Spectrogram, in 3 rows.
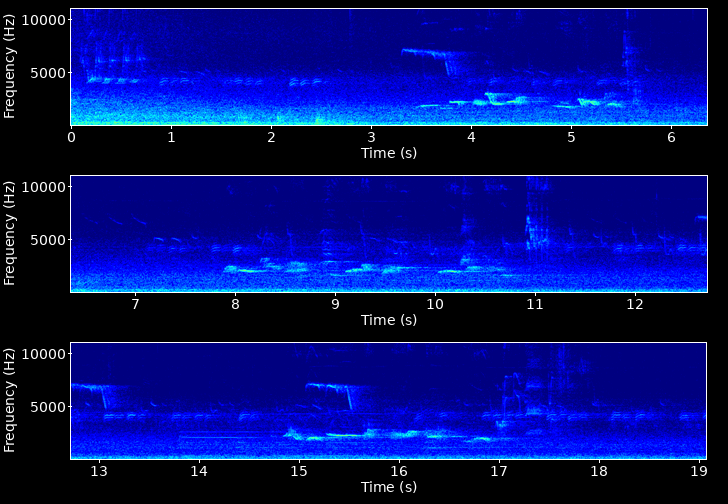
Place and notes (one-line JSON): {"title": "Lange Str., Hamm, Germany - noon bells", "date": "2020-04-07 11:57:00", "description": "two bells competing... ambience notably quieter due to stay-at-home... beyond corona, both bells happen to be in need of repair or reset...", "latitude": "51.67", "longitude": "7.80", "altitude": "65", "timezone": "Europe/Berlin"}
